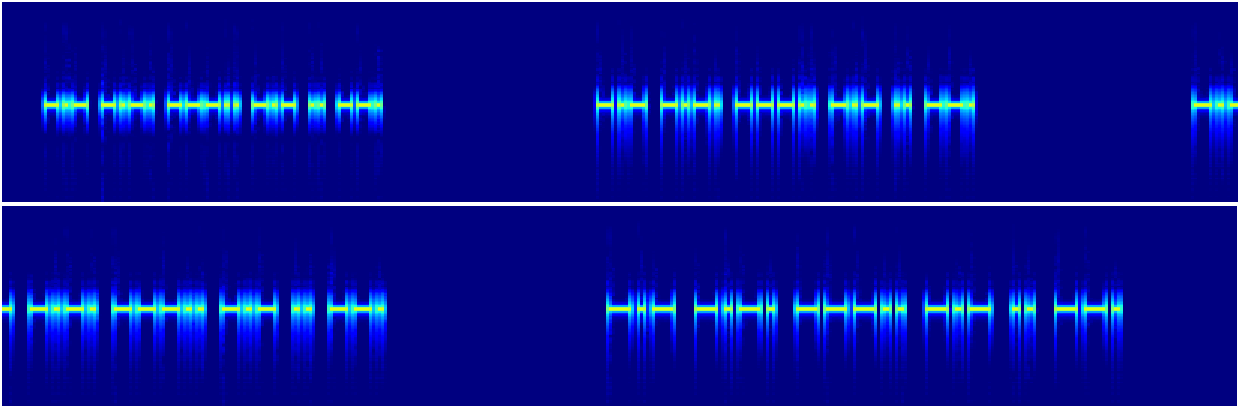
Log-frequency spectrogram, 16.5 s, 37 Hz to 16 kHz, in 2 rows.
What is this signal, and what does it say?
Morse code, heard as a keyed tone, about 33 wpm, 700 Hz. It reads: KC8KIG KC8KIG KC8KIG KC8KIG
